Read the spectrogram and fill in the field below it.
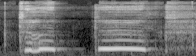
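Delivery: very high, loud toots; piercing high tooting; trumpet toot. A narrator's reading. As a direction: imitate a toy-like trumpet blast. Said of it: "Bean plays his trumpet".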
